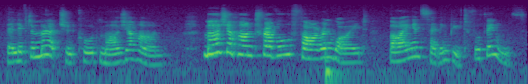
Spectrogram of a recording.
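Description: A woman in her thirties, a teacher reading a children's story aloud with deliberate, theatrical phrasing. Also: mid-range voice, a bit bright, recorded from a distance, slight background noise. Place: living room sofa, indoors. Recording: roomy indoor echo.

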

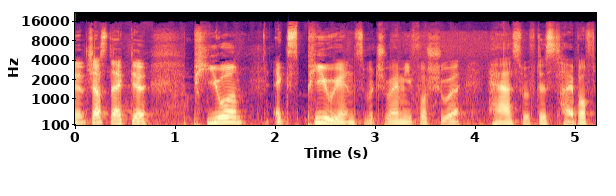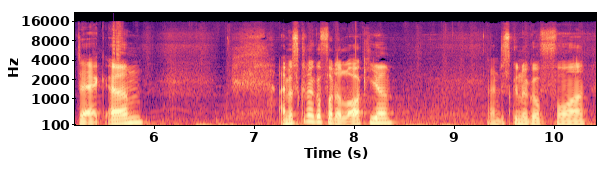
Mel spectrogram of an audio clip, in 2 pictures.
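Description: A young man calls his own game move by move from a desk mic, steady in his play-by-play and jumping up at the big plays. His voice sits at an ordinary middle pitch and is a little worn from being sick, with faint music running behind him. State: slightly sick. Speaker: game streamer. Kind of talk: live gameplay commentary. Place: indoor streaming room.

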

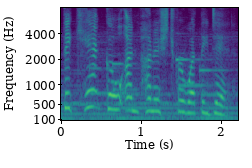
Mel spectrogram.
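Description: Girlish anime game heroine soldier, very high voice, sincere, resolute yet self-doubting. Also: animated, normal speed, over music. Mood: earnest, resolute. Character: earnest young woman soldier, determined but self-doubting.

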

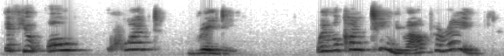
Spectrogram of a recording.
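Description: A woman's voice: very high-pitched, big pitch swings, slow pace, warm tone, voice pushed up, full character voice. A woman voicing a haughty male peacock in a children's storybook, pompous and commanding. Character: haughty male peacock, self-important star of the parade. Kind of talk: children's storybook read-aloud.

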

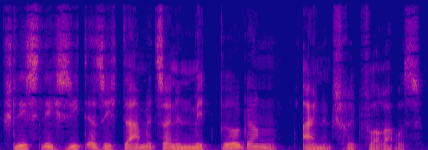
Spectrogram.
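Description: A man reading scripted documentary narration in a measured, articulate storytelling manner. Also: low-pitched, very animated.

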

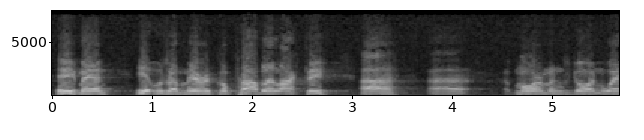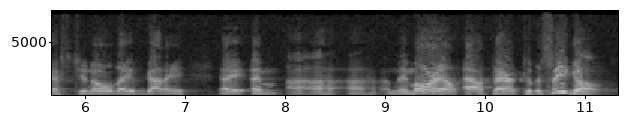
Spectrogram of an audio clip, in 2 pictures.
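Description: A middle-aged American man preaching a holiness sermon, moving between folksy storytelling and loud exhortation, punctuating his phrases with amen. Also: high-pitched, unhurried. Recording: dull, lo-fi archival sermon recording.

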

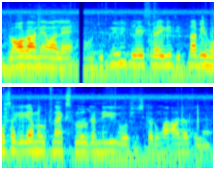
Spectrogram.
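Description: A man vlogging as he explores an abandoned school by day, talking in an excited, spooked way and mixing in English words. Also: on the high side, fast. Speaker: vlogger exploring a haunted place. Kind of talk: casual walk-through vlog. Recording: loud insect and cricket noise behind.

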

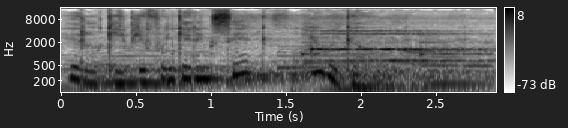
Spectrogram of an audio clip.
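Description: A woman voicing a gentle, loving young mother, soft and coaxing, in an anime dub. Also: on the high side, sing-song, measured pace. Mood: soothing. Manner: soothing, coaxing. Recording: dreamlike echo with music behind.

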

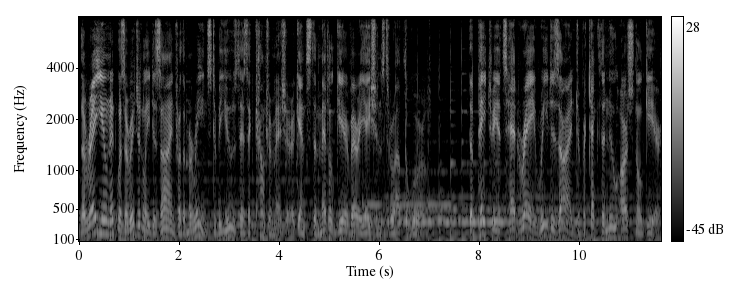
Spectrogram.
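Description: An actor playing a middle-aged president in a video game, explaining a conspiracy in a measured, grave manner. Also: male voice, fairly low pitch, animated, loud music behind the voice, natural voice. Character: calm, grave middle-aged man, president briefing via codec. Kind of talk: video game cutscene voice acting.

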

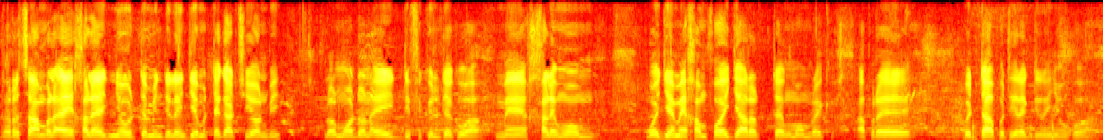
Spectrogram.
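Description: A young Senegalese man is interviewed outside. His voice is of middle pitch with little melodic movement, recorded on a handheld reporter's mic. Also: flat delivery, normal speed. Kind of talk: on-camera interview. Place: outdoors on a sandy football pitch. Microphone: handheld reporter microphone.

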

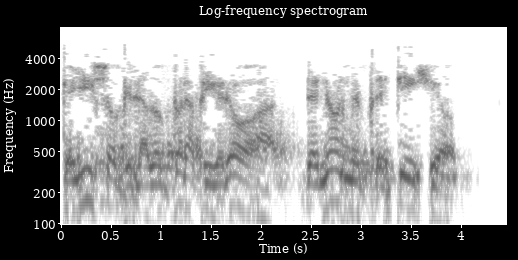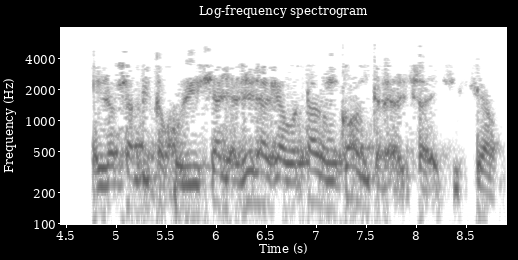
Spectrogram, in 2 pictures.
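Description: An older man with an Argentine accent giving an impassioned political editorial on the radio, speaking slowly into a close studio microphone and hammering rhetorical questions. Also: mid-range voice, creaky, lo-fi sound, noisy background. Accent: Argentine Spanish. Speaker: radio commentator. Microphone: studio microphone close up, wearing headphones.

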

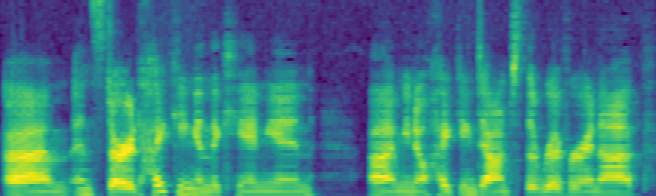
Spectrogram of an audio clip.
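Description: A woman's voice: lowish voice, fairly even intonation, normal speed, clean tone, highs cut off. A woman co-hosting a casual podcast, talking modestly with frequent ums and light laughs. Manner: modest, giggly, many ums. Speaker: podcast co-host. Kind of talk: casual chat.

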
